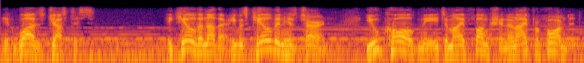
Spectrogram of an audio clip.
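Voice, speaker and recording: A man's voice: a little high, big pitch swings, moderate pace. An actor playing a stern, implacable angel executioner, formal and resolute about his duty. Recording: dull lo-fi audio under loud music.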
